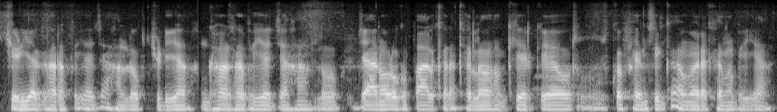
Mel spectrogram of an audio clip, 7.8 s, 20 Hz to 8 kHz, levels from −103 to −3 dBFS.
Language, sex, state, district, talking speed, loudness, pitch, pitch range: Hindi, male, Uttar Pradesh, Varanasi, 200 wpm, -19 LUFS, 105 Hz, 100-110 Hz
